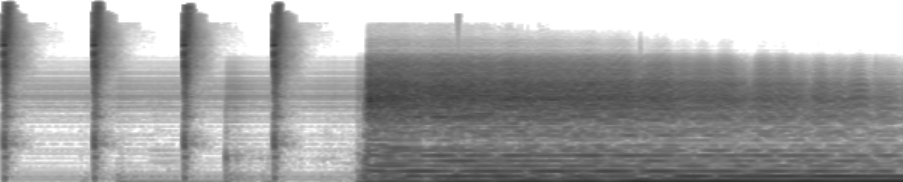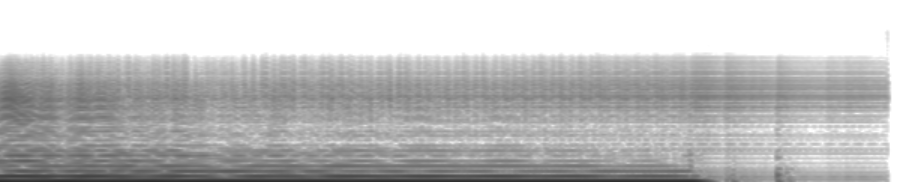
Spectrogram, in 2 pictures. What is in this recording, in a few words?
Hard Guitar Loops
